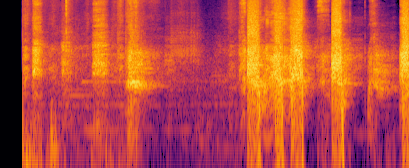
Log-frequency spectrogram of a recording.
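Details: Staffordshire Bull Terrier attacking in Málaga, giving loud harsh barks in irregular bursts, a cluster early on and a denser run of sharp barks after a short quiet gap.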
